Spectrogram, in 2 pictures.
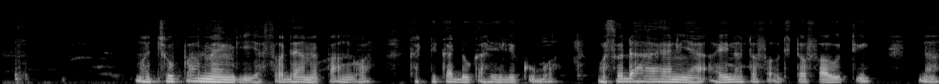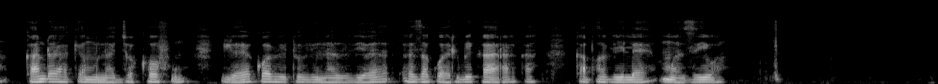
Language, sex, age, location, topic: Swahili, male, 25-35, Nairobi, finance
